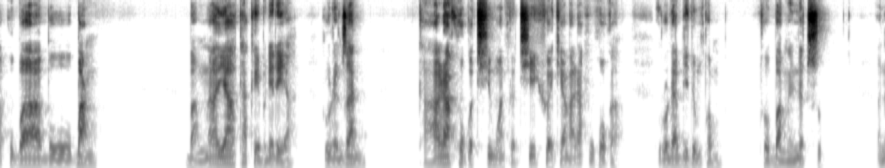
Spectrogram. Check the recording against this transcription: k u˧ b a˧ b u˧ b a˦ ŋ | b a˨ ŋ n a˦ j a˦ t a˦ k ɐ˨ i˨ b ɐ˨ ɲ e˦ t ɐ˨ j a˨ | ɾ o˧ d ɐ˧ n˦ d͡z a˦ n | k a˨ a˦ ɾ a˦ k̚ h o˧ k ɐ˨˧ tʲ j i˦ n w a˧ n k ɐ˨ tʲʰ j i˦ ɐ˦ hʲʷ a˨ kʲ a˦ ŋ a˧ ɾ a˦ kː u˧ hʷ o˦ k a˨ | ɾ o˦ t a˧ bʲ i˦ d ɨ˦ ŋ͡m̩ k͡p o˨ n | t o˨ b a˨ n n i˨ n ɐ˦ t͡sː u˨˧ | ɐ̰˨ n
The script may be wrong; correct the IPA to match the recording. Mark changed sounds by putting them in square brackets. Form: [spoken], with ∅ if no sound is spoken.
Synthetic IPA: k u˧ b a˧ b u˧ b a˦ ŋ | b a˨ ŋ n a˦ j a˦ t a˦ k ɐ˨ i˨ b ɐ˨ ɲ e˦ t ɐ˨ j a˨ | ɾ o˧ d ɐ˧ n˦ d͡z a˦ n | k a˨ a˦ ɾ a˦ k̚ h o˧ k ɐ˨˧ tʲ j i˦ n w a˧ n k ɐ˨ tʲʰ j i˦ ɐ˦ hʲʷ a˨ kʲ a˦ ŋ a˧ ɾ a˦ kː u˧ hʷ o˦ k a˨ | ɾ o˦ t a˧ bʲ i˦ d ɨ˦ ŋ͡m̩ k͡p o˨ [ŋ] | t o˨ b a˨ [ŋ] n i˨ n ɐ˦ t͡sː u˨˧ | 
